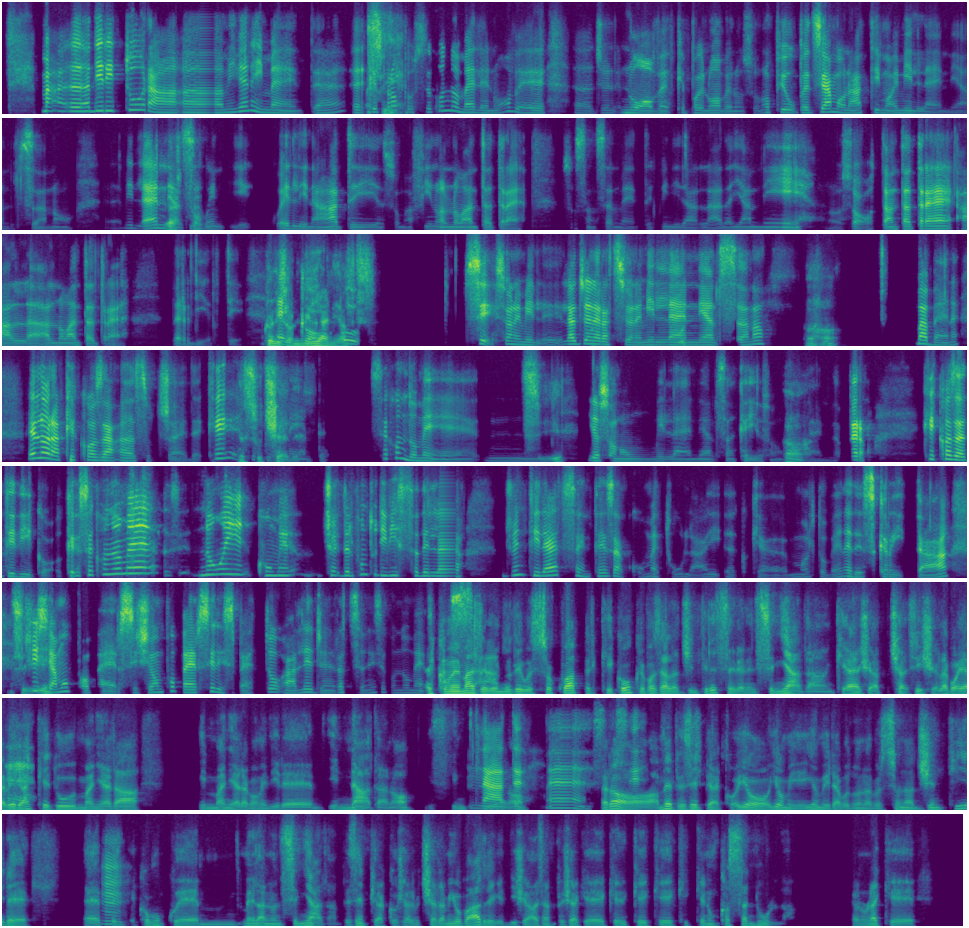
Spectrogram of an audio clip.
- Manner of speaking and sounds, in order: other background noise; unintelligible speech; lip smack; "cioè" said as "ceh"; "cioè-" said as "ceh"; "Per esempio" said as "P'esempio"; "cioè" said as "ceh"; "Cioè" said as "ceh"
- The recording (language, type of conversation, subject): Italian, unstructured, Qual è il ruolo della gentilezza nella tua vita?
